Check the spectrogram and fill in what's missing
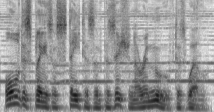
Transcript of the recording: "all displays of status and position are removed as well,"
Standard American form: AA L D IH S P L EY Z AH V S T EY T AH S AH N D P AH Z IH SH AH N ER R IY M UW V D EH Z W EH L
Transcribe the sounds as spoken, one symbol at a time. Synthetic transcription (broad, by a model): AA L D IH S P L EY Z AH V S T EY T AH S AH N P AH Z IH SH AH N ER R IY M UW V D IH Z W EH L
